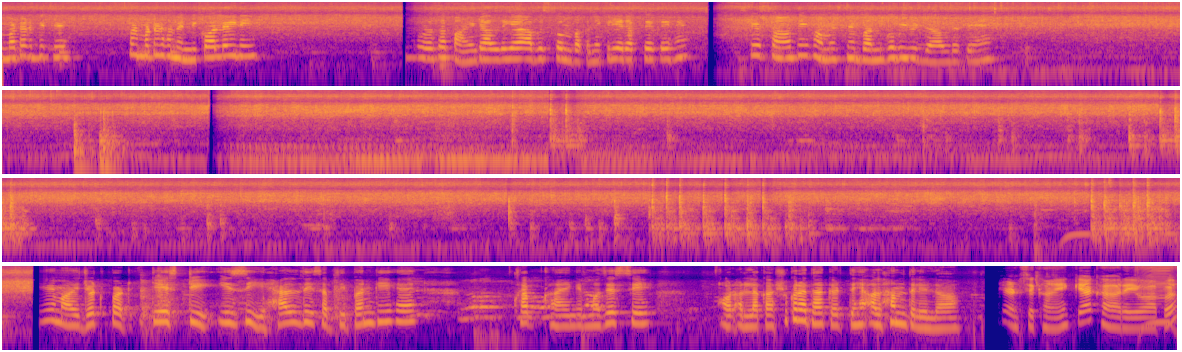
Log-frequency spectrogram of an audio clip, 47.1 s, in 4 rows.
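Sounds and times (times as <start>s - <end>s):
vegetables sizzling in oil: 0.0s - 36.1s
spatula scraping a pan: 15.4s - 35.6s.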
